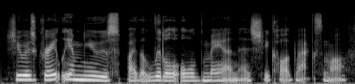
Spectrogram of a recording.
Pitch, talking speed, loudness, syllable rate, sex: 195 Hz, 220 wpm, -17 LUFS, 5.8 syllables/s, female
